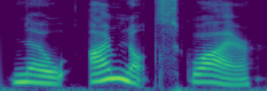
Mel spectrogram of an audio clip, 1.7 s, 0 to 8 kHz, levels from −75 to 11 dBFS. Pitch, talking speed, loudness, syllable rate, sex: 195 Hz, 145 wpm, -15 LUFS, 3.6 syllables/s, female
